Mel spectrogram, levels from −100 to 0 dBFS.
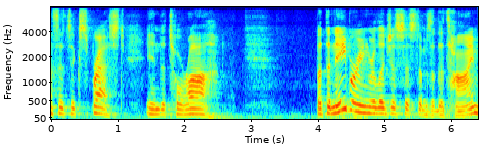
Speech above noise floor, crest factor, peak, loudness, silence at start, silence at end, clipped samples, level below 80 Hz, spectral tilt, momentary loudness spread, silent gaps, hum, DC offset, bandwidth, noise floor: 34 dB; 18 dB; -6 dBFS; -22 LUFS; 0 s; 0 s; under 0.1%; -50 dBFS; -5 dB/octave; 13 LU; none; none; under 0.1%; 7.6 kHz; -56 dBFS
